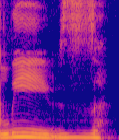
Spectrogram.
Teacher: that word ends with an S the letter s but we say it like a Z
